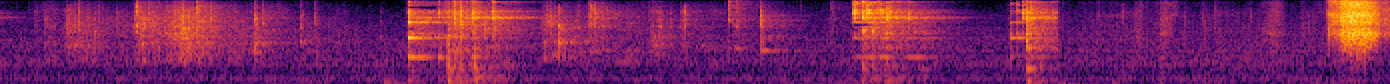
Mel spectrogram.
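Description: Ice cubes dropped from a bowl into tall drinking glasses, clinking against the glass several times. Near the end comes a short, louder hiss.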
